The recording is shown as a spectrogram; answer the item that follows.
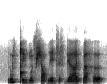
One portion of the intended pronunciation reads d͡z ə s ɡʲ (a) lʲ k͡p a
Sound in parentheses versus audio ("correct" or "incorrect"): incorrect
